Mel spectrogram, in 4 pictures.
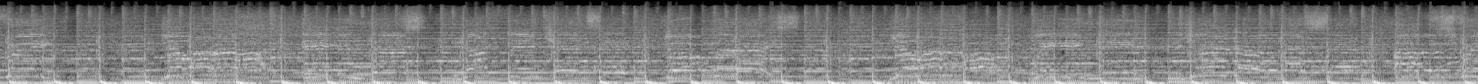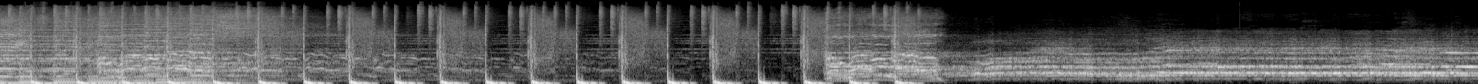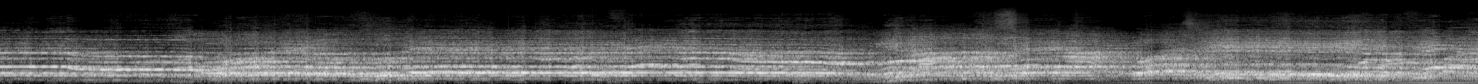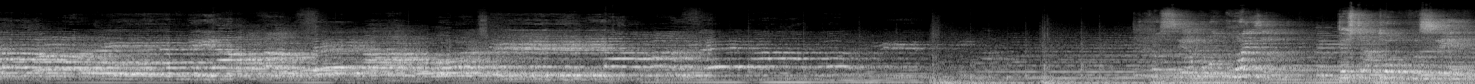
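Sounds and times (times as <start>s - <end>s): low bass line: 0.0s - 18.1s
choir singing held notes: 0.0s - 21.9s, 22.6s - 54.9s
worship band playing: 0.0s - 24.2s, 55.7s - 59.0s.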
